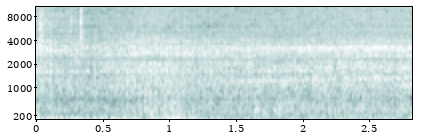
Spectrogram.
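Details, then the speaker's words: 2014 Honda Future scooter after clutch rebuild, valve lapping and cam chain tensioner work (previously weak with shaking front): steady even low engine beat while riding, no knocks or ticks; runs smoothly and healthy. "Anh em ơi rồi nha xe chạy ổn định rồi"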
